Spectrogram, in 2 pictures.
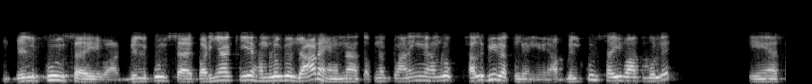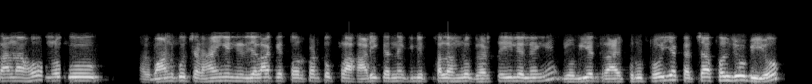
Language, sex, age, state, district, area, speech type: Hindi, male, 18-30, Bihar, Begusarai, rural, conversation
